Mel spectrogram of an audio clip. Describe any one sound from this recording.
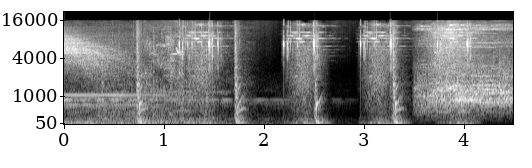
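Game sound effects chime and burst as gems match.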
